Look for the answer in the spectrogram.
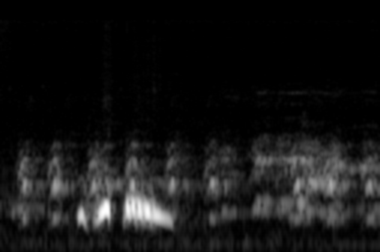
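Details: Spotted dove singing the hạp bổi voice, with calling, urging and cooing: two short low coos lead into a drawn-out descending coo. Softer overlapping bird calls continue throughout.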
